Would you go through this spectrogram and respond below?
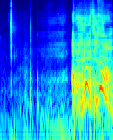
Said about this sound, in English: Excuse me. I'm coughing because I'm upset with you, Jimbo Fisher.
